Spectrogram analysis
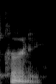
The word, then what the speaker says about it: Kearney: We know that Cosgrave, and I'm going to continue to call him Cosgrave until he learns how to pronounce Kearney's name correctly. He says Kearney, always, no matter what.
